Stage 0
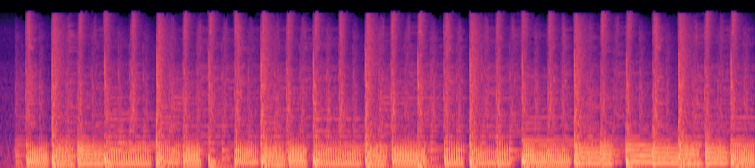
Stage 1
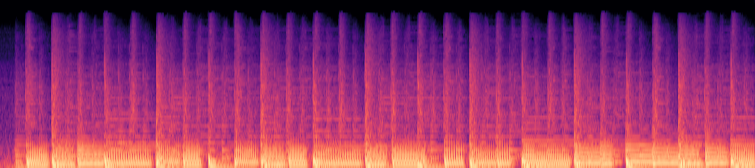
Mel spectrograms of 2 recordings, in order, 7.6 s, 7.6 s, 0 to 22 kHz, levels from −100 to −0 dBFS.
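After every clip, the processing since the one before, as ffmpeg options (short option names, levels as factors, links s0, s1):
-af "aemphasis=mode=reproduction:type=bsi,volume=0.891"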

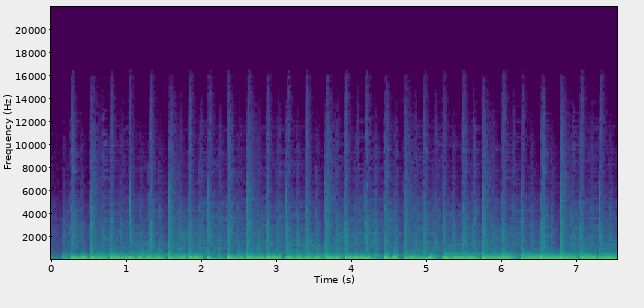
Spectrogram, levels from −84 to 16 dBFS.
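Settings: -af "alimiter=limit=0.531:level=0:latency=1:release=243,areverse,acompressor=mode=upward:threshold=0.158:ratio=2.5,areverse"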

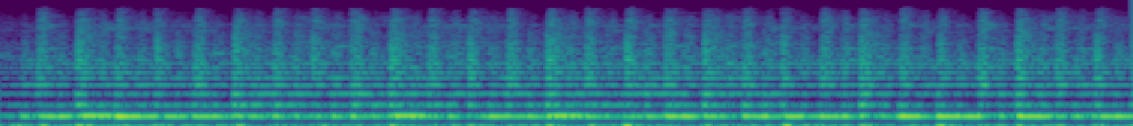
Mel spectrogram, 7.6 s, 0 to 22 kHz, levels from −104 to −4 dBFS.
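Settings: -af "afftfilt=real='re*4*eq(mod(b,16),0)':imag='im*4*eq(mod(b,16),0)':win_size=2048:overlap=0.75,volume=0.75"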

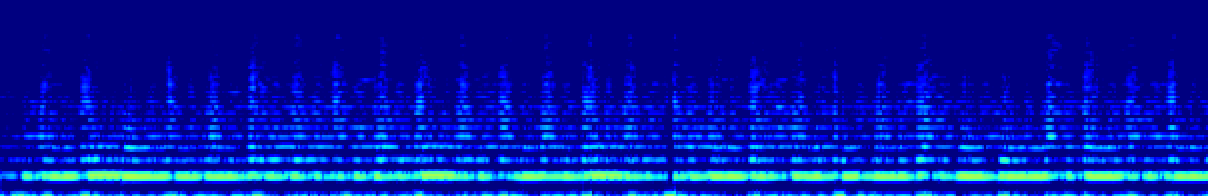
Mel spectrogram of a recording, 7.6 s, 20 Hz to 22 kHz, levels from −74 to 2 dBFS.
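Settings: -af "asoftclip=type=tanh:threshold=0.0398,volume=0.531"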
